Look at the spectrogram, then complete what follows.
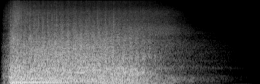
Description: Void Dragon Vocal Pain; Enemies; Vocals; Warframe; Duviri

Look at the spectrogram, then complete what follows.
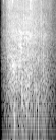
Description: Foley Wake Up; Orbiter Cradle; Tenno; Cinematics

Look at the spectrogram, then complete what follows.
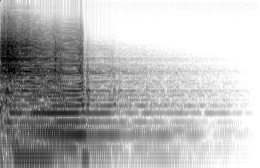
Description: Shawzin Yo Chord; Warframe; Narmer

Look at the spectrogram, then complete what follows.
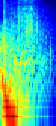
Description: Run Metal, Footsteps

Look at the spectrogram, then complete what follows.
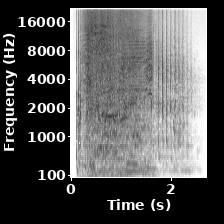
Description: Summon Vocal; Warframe; Uriel; Catenach

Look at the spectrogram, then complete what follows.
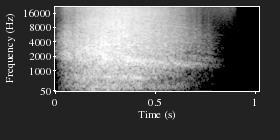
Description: Heavy Orbital Strike Whiz By

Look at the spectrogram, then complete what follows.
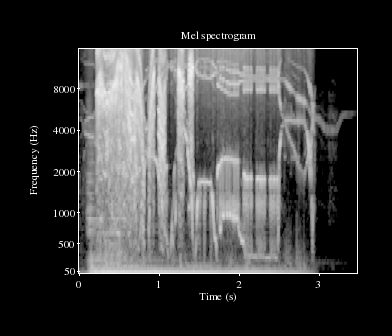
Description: Holographic Decoy Ring Ability Cast; Infested Lich; DJ Rom

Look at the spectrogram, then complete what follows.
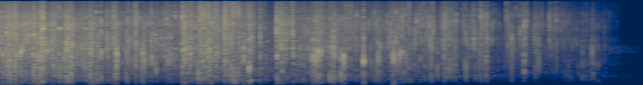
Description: Freeze Ray Frozen; Weapons; Corpus

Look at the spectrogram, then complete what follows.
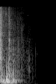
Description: Step Default; Warframe; Ballas Chimera; Steps

